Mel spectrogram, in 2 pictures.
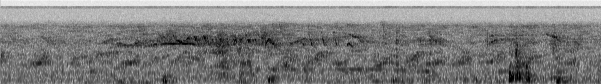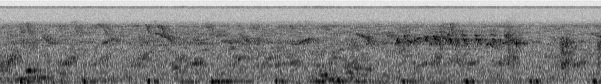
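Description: Near silence with faint birds chirping in the background, with a short trill about two seconds in and another near the end. A single faint knock about five seconds in.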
